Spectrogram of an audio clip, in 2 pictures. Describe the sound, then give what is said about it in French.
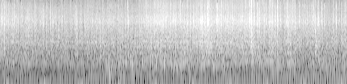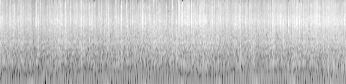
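Steady, dense rain pours onto hard surfaces during a thunderstorm, a constant hiss with scattered drips and a low rumbling undertone, continuing evenly throughout with no voices. “Votre attention, concentrée sur le bruit de l'orage, vous a fait oublier le stress et les tensions accumulées.”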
